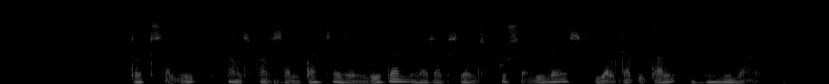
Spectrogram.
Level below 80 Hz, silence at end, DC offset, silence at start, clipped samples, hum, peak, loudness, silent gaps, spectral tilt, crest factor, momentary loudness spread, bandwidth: -68 dBFS; 0.4 s; under 0.1%; 1.3 s; under 0.1%; none; -36 dBFS; -54 LUFS; 6.83-6.87 s; -5.5 dB/octave; 20 dB; 6 LU; 7.4 kHz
